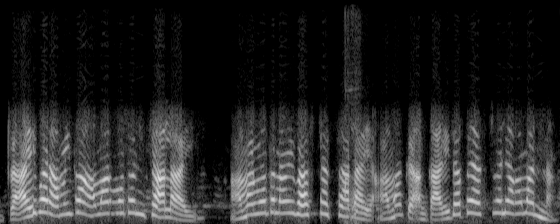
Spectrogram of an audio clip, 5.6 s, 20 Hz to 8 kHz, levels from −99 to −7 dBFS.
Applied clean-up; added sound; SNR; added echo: neural separator model SepFormer DNS4.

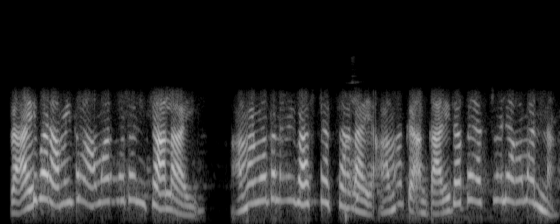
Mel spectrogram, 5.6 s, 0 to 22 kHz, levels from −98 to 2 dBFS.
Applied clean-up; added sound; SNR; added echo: neural mask model DeepFilterNet 3.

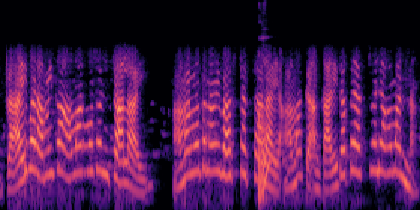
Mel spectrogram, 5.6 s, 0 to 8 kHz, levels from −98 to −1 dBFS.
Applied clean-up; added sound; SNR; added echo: classical method log-MMSE.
